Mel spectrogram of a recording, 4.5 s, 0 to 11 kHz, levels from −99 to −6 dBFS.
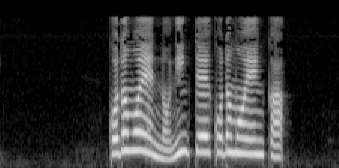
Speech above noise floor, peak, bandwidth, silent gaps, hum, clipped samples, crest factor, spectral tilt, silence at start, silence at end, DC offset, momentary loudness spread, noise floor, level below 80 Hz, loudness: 56 dB; -6 dBFS; 8 kHz; none; none; under 0.1%; 18 dB; -4 dB/octave; 1.45 s; 0.75 s; under 0.1%; 7 LU; -76 dBFS; -70 dBFS; -21 LUFS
